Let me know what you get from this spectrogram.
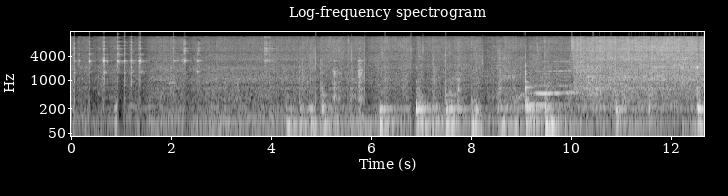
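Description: Sliced onions and spices frying in oil in a metal karahi, stirred with a wooden spoon: scraping and taps of the spoon against the pan over a steady sizzle. About ten seconds in, tomato paste goes into the hot oil and a much louder sizzle starts.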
